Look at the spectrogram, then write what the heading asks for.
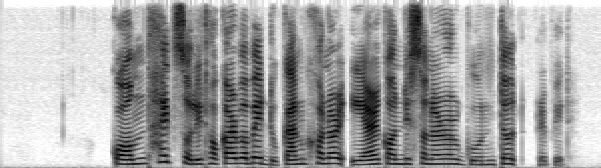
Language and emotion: Assamese, disgusted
